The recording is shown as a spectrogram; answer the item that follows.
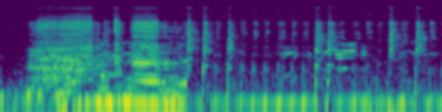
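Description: A car engine revs once, loud, its pitch falling away over about a second and a half. After that, music with a steady beat plays.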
